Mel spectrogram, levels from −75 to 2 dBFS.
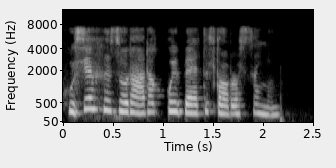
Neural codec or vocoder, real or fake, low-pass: codec, 16 kHz, 2 kbps, X-Codec, HuBERT features, trained on general audio; fake; 7.2 kHz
